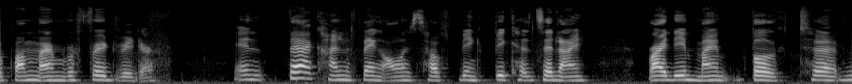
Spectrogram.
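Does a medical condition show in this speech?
Yes: damaged diaphragm.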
